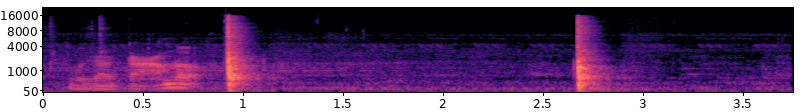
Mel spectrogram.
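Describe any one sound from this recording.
A cleaver chops sharply through bone onto a wooden board.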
